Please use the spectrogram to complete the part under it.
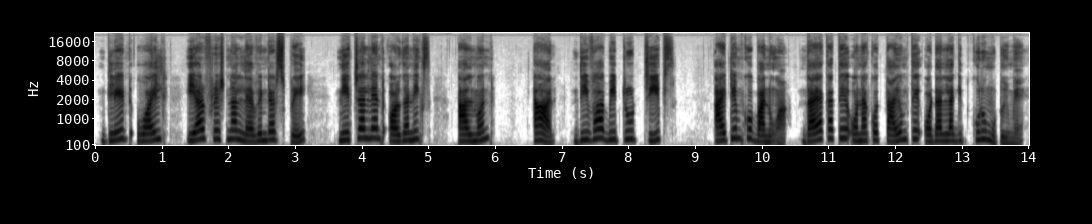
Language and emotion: Santali, neutral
